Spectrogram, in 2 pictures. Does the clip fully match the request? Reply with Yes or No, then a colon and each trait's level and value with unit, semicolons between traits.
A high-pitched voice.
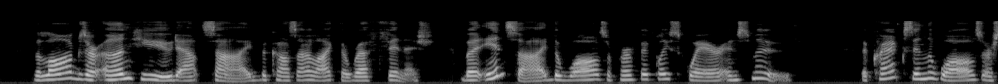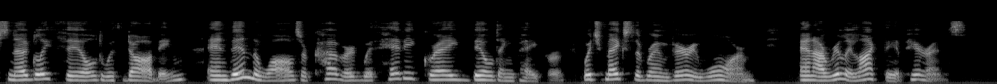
Yes: high, 205 Hz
